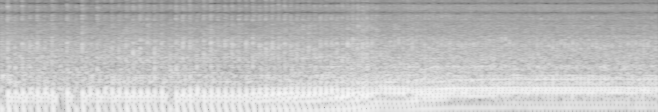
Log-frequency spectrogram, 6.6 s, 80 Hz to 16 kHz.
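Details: 1970s Roper 1032 snowblower, probably 10 hp Tecumseh single-cylinder, with fixed-jet carb bowl from another 10 hp: idle thump surges and sags, beat shifting; still slightly lean, cured by richening idle circuit.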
